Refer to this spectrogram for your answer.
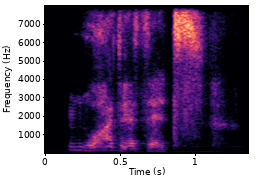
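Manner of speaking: high, menacing, evil villain voice. In a tabletop game, the narrator voices a figure who looks up, in a very evil voice. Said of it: "he has this very evil voice and he's like".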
